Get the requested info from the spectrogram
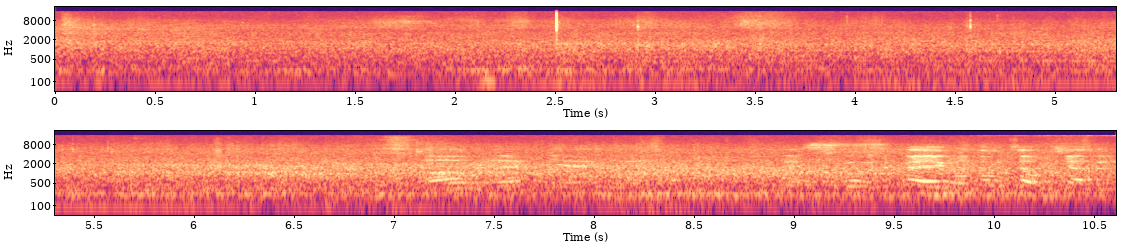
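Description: Town street ambience: a steady low hum of traffic for the first several seconds, with indistinct voices of people nearby in the second half.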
